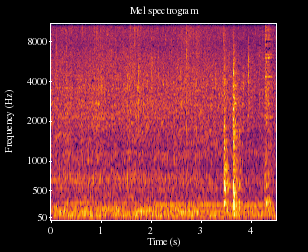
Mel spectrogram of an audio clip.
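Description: Chopped onions and dried red and green chillies sizzling in hot oil in a steel kadhai, a steady frying hiss. Two sharp knocks come about three and a half seconds in, and another near the end.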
